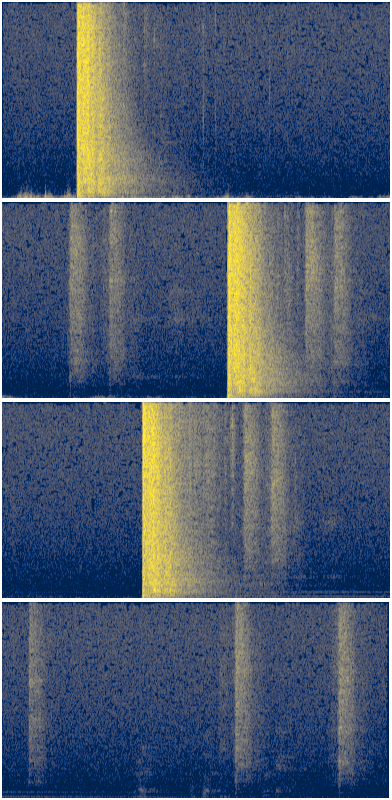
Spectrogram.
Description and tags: shotgun targetside
the sound of a shotgun being shot at a target nearby, if you listen closely, you can hear the next shell being shucked.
